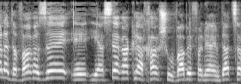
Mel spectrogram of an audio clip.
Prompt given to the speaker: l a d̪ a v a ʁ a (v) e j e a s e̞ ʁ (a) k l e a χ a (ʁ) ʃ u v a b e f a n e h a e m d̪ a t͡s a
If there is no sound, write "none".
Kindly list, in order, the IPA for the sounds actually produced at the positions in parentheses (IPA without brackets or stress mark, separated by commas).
z, a, ʁ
